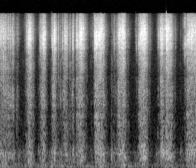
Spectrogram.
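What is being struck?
Foam kitchen sponge.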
